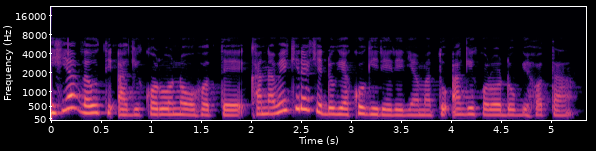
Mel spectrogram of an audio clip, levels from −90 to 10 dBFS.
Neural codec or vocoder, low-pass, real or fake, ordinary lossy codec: none; 7.2 kHz; real; none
